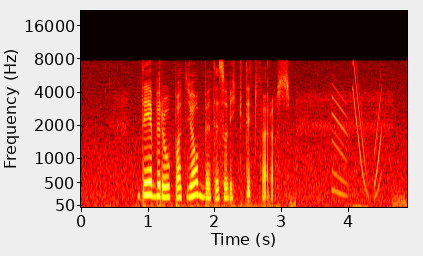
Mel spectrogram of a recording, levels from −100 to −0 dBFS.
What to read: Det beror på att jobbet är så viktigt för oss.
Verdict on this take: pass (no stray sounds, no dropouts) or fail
fail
